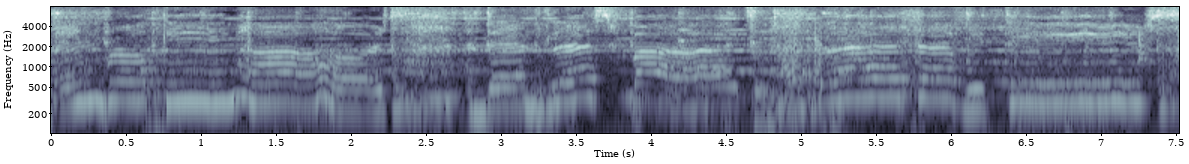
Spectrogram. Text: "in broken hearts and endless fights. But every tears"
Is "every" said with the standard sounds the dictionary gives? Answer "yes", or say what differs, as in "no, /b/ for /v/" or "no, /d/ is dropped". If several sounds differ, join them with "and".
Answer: no, /ɹ/ is dropped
